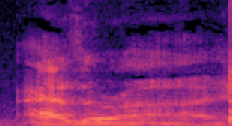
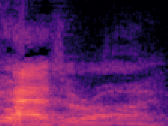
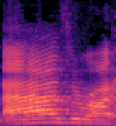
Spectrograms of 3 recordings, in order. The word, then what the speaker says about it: Azari: So every time we go out and then we've been going to the doctor. Azari? They call him Azari. And I'm like, Azariah. It's Azariah.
